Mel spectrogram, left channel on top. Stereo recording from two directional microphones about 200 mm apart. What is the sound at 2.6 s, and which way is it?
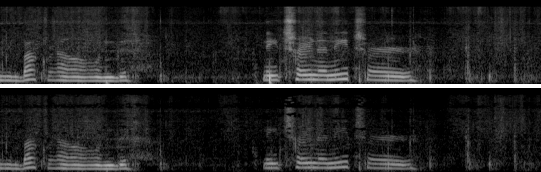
Speech, 35° left (ahead or behind).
